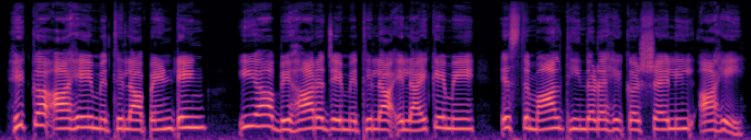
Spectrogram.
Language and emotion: Sindhi, neutral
